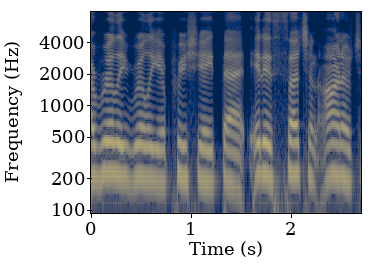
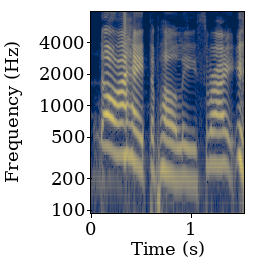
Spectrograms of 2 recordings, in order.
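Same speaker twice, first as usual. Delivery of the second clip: loud, teasing fake confession; mock provocation; 9 dB louder than usual. Host teasing the sheriff, loud mock provocation. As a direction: say it loud to stir the room.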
